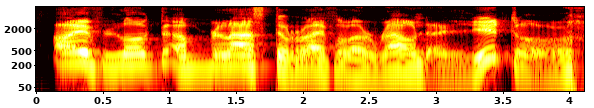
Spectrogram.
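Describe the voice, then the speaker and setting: Putting on a character voice, a man speaks at a high pitch. His pace is fairly slow. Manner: formal, courtly.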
